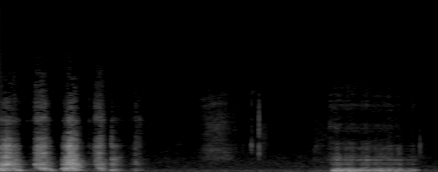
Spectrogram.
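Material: Waxed paper.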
